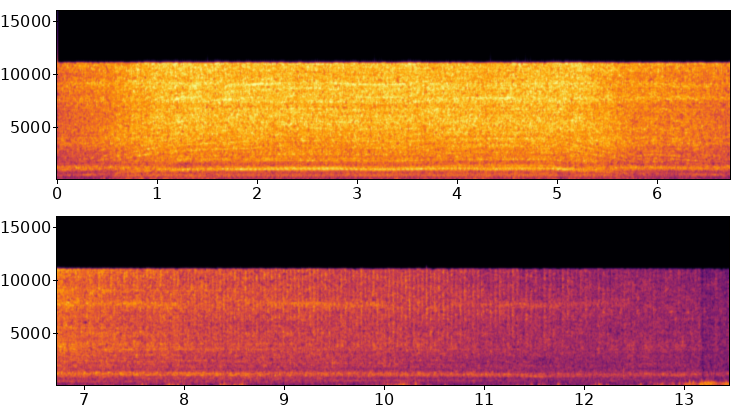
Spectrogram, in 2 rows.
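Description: Subaru Legacy B4 2.0i's flat-four boxer engine being revved in neutral. The revs rise and are held for about four seconds, then fall back to a steady idle.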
